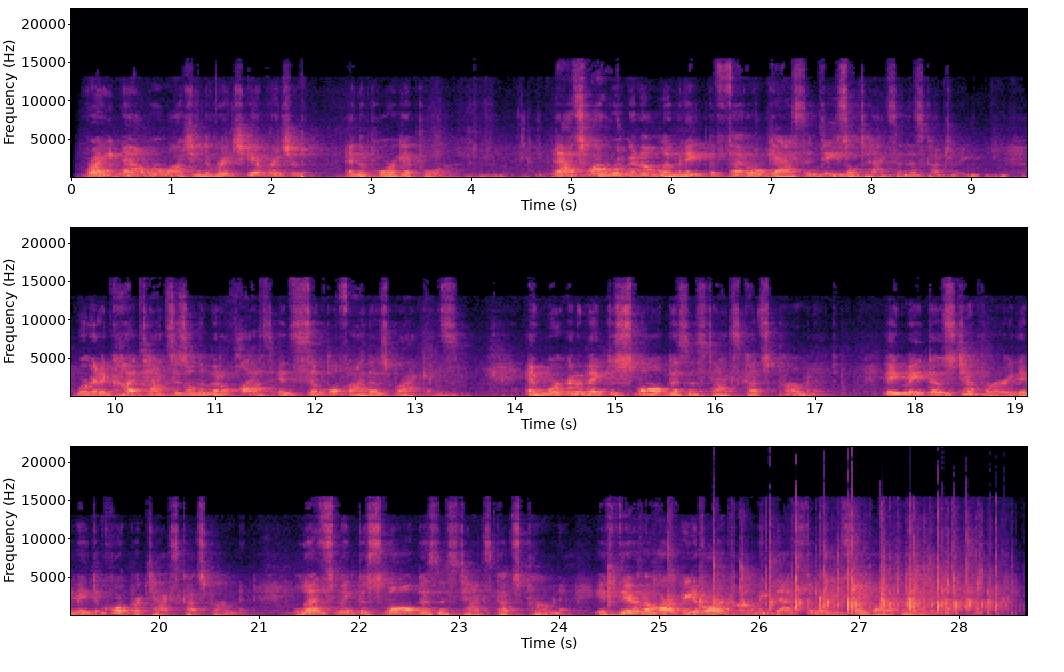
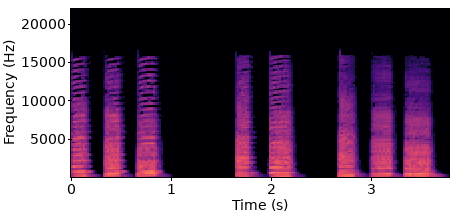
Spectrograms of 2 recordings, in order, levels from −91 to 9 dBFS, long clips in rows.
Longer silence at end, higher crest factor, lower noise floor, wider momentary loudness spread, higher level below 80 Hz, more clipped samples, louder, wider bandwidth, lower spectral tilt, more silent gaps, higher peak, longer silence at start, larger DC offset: about the same, 0.1 s vs 0.1 s; about the same, 20 dB vs 16 dB; second, -42 dBFS vs under -90 dBFS; first, 14 LU vs 5 LU; first, -42 dBFS vs -74 dBFS; neither; first, -19 LUFS vs -23 LUFS; about the same, 16 kHz vs 16 kHz; first, -5 dB/octave vs -1.5 dB/octave; second, none vs 1.00-1.63 s, 2.34-2.66 s; first, 0 dBFS vs -8 dBFS; about the same, 0.1 s vs 0 s; neither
